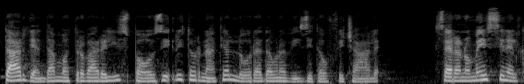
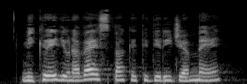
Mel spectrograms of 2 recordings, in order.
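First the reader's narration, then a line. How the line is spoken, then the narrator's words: Laughing. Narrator (Italian): gli dissi ridendo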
